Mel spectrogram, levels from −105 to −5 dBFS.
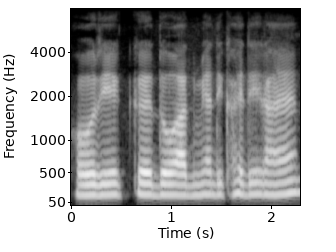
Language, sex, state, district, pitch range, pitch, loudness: Hindi, male, Jharkhand, Deoghar, 165-170 Hz, 170 Hz, -18 LUFS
